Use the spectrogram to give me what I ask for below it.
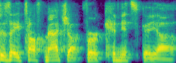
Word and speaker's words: Kunitskaya: And I'll give you props for pronouncing Kunitskaya because a lot of the Americans respect to you, but they want to go Kunitskaya. They always want to go Kunitskaya.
